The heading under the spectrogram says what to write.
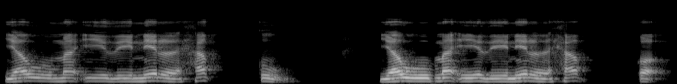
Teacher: maka bunyi tanwin pada zal yaitu zin hilang. Ya, ditambah dengan ni menjadi zini. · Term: nun kasroh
